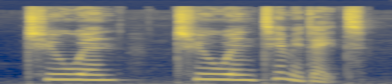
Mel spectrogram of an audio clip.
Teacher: 那 to 和 intimidate 连读之后呢需要加一个半元音 w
